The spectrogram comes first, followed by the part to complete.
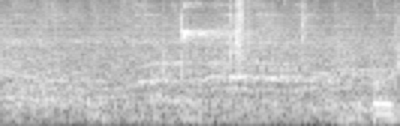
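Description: A basketball bounced on a gym floor, a couple of sharp bounces about a second in, over a large gym's background murmur. These are the dribbles before a free throw.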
